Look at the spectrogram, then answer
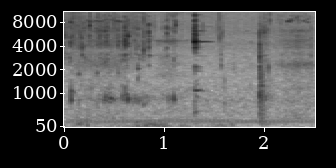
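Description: Jimmy Red liquor poured from a bottle into a glass, a close, soft liquid trickle with a couple of small clinks and a few quiet murmurs from people nearby.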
